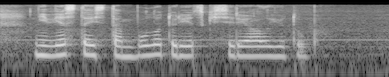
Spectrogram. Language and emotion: Russian, neutral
